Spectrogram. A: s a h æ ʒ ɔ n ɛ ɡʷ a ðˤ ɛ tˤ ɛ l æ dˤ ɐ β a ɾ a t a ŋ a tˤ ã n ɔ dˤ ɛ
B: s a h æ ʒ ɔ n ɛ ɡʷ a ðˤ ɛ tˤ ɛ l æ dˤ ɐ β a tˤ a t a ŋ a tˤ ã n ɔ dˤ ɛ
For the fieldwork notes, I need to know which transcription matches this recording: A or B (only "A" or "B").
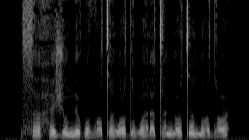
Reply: A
